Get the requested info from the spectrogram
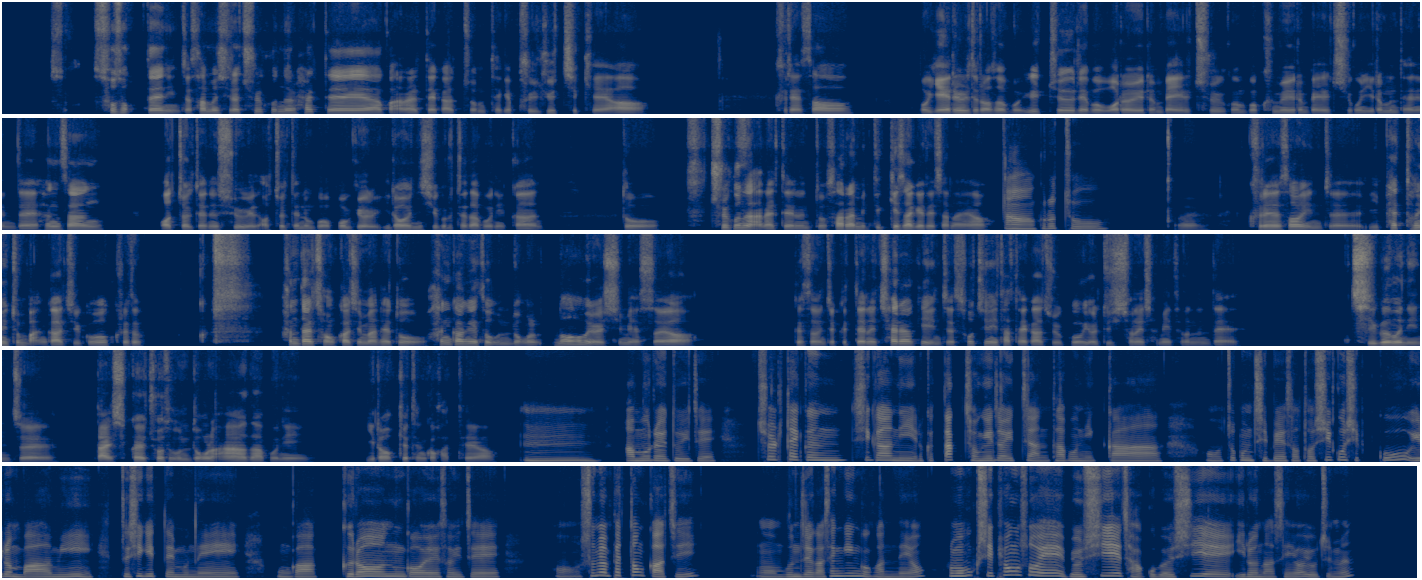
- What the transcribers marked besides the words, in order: tapping; teeth sucking
- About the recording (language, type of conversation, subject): Korean, advice, 하루 일과에 맞춰 규칙적인 수면 습관을 어떻게 시작하면 좋을까요?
